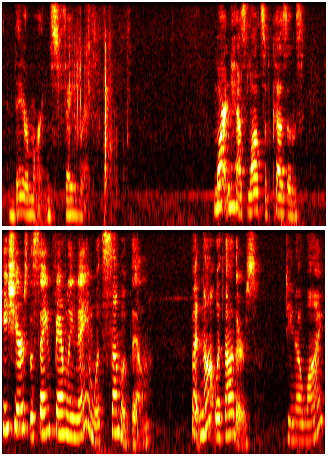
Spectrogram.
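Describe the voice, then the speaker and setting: An older woman reads a children's picture book aloud in a deliberate way, addressing young listeners. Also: mid-range voice. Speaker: storytime reader. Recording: distant mic, faint background noise.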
